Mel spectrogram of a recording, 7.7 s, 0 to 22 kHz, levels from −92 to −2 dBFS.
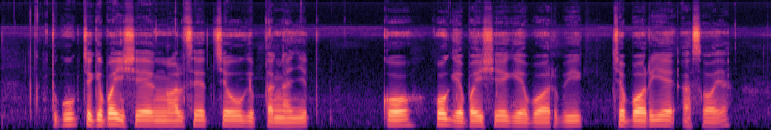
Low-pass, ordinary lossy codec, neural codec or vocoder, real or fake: none; none; none; real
